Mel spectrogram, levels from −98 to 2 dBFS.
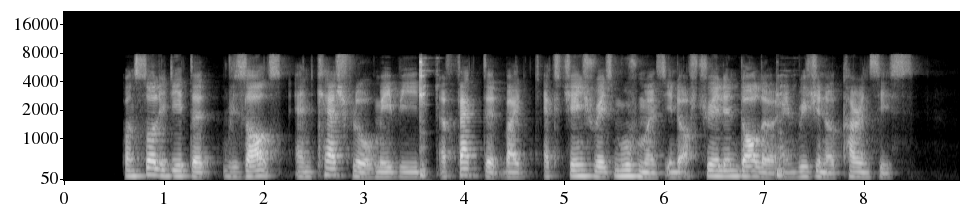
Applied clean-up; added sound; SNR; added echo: neural mask model DeepFilterNet 3.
